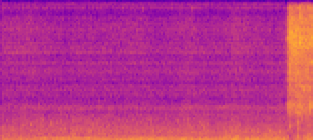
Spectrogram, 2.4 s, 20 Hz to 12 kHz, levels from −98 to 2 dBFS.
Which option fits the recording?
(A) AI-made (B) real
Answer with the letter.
A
